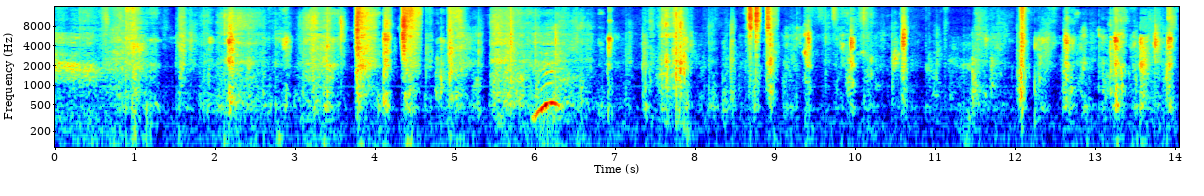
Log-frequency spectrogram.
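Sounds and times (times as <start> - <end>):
chewing and mouth-smacking: 0.9 - 14.0.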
